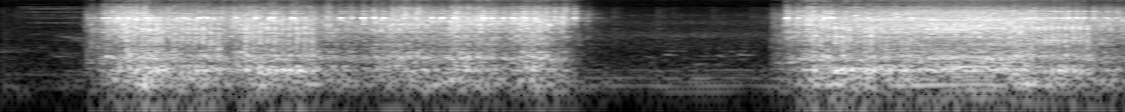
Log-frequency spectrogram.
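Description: A sewing machine runs in two long bursts of steady, dense whirring while stitching a piping strip onto fabric for a decorative neckline, with a short quiet pause between the runs.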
